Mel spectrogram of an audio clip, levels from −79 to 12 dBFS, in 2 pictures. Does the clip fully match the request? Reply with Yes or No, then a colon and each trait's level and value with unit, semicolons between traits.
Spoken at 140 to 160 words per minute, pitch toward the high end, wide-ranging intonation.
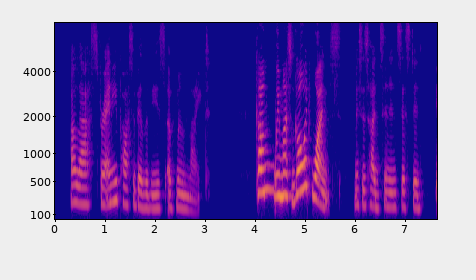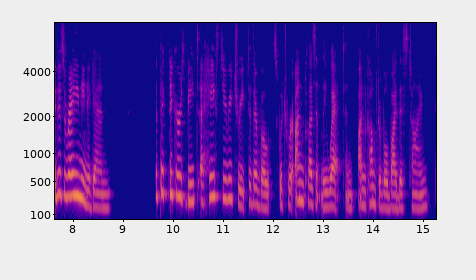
Yes: average, 155 wpm; high, 205 Hz; wide, 8.7 semitones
